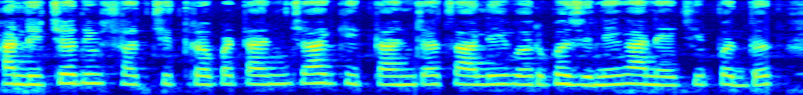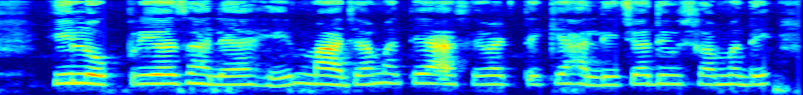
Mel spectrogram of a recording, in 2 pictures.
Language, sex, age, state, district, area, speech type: Marathi, female, 18-30, Maharashtra, Kolhapur, urban, spontaneous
